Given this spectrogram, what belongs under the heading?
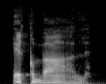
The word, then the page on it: इक़बाल: اِقبال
